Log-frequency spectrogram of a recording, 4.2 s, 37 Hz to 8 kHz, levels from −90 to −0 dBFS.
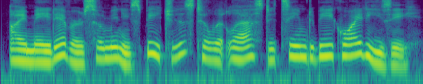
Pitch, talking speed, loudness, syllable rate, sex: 185 Hz, 215 wpm, -14 LUFS, 5.3 syllables/s, female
